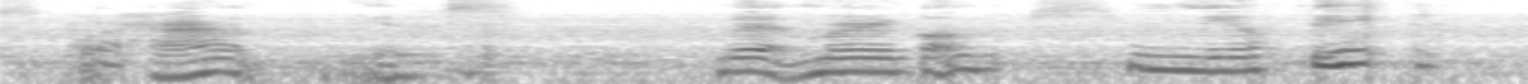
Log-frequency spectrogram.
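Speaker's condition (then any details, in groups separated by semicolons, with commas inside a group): Cerebral palsy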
